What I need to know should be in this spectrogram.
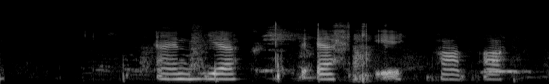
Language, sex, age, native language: Icelandic, female, 6, Icelandic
